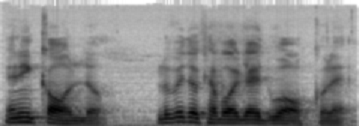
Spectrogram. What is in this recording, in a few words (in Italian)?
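"coccola", vocabolario dialettale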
